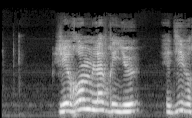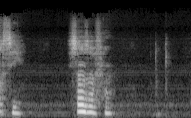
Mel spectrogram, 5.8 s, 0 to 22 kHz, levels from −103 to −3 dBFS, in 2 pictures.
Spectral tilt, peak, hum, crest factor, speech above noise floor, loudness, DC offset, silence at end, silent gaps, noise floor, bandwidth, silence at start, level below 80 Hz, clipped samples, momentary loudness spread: -4.5 dB/octave; -2 dBFS; none; 18 dB; 45 dB; -17 LUFS; under 0.1%; 1.2 s; none; -62 dBFS; 12 kHz; 0.85 s; -64 dBFS; under 0.1%; 21 LU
